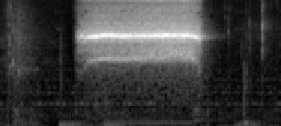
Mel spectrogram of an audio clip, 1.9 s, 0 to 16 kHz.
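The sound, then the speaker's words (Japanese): A single loud, shrill blast from an emergency whistle sold at a 100-yen shop, a steady piercing tone lasting just under a second, with faint handling noise before and after. “ホイッスルですねちょっと鳴らしてみましょうか”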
